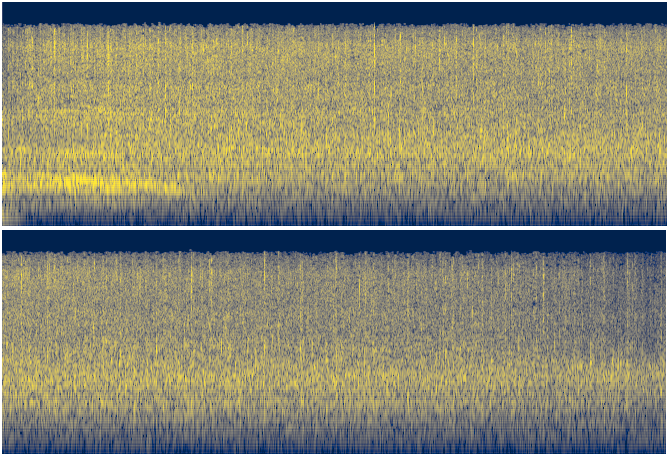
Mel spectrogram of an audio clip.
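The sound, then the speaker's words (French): A large crowd applauds steadily for about thirteen seconds, a dense, continuous patter of clapping that stays loud throughout and fades slightly toward the end, with no speech over it; applauding the police during a speech. “Nous, nous voulons dire que nous aimons la police et que nous l'applaudissons.”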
